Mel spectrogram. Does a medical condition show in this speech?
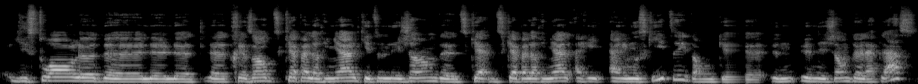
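Yes: stuttering; stuttering since birth, described as genetic, present while growing up; working on stuttering through acceptance and normalization, member of Association Bégaiement Communication (ABC); stutters less as acceptance and understanding grow, better control of stuttering; here repeated sounds, repeated words.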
